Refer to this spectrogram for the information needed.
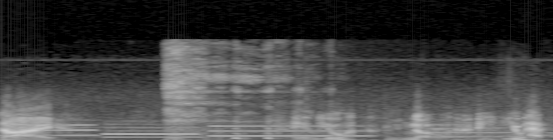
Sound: chuckles

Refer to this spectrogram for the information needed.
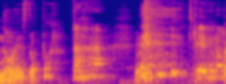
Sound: agreeing & Laughing

